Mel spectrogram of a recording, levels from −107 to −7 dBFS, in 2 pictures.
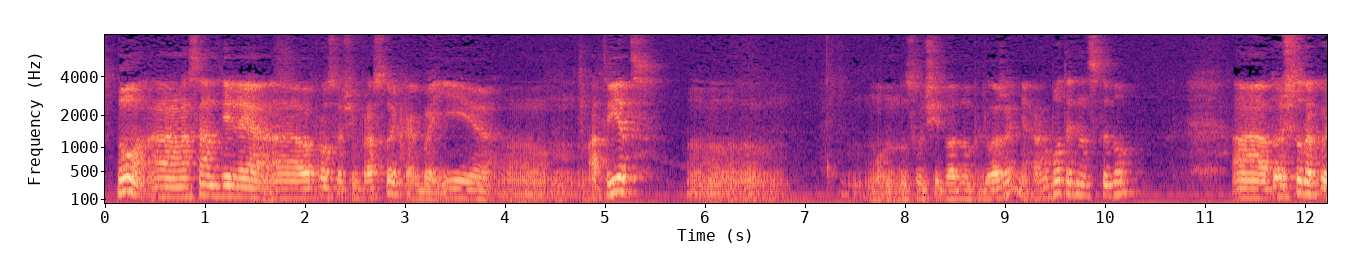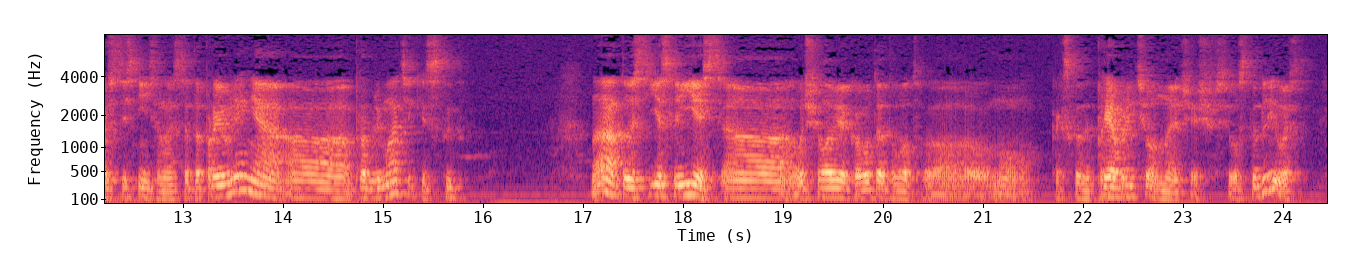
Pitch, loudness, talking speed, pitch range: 115 Hz, -24 LUFS, 135 wpm, 110-140 Hz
